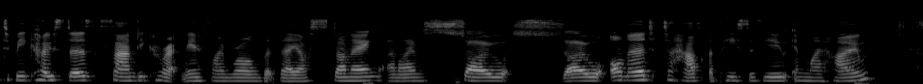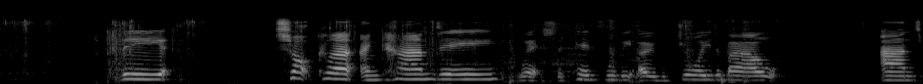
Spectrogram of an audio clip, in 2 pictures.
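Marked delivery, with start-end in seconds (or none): none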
